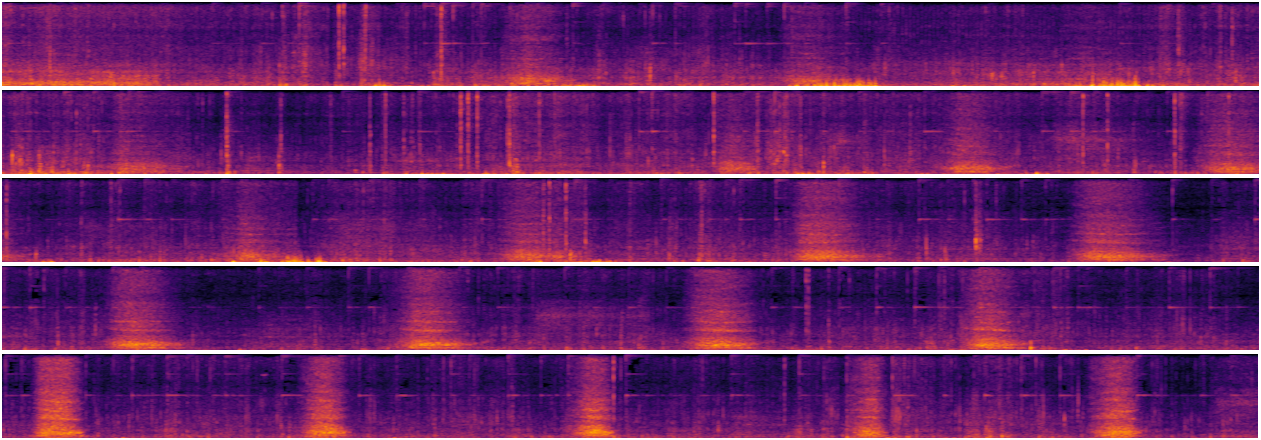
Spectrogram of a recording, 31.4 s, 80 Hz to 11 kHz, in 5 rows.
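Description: A mountain biker breathing hard in fast, even puffs, about one breath every 0.7 s, while riding up a climb. In the first third, the bike knocks and thuds over rough trail.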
